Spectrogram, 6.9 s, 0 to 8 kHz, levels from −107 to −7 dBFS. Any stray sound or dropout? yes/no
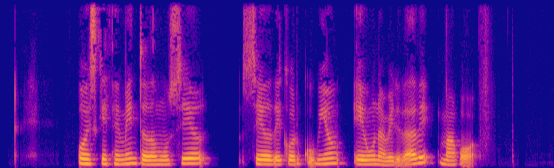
no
